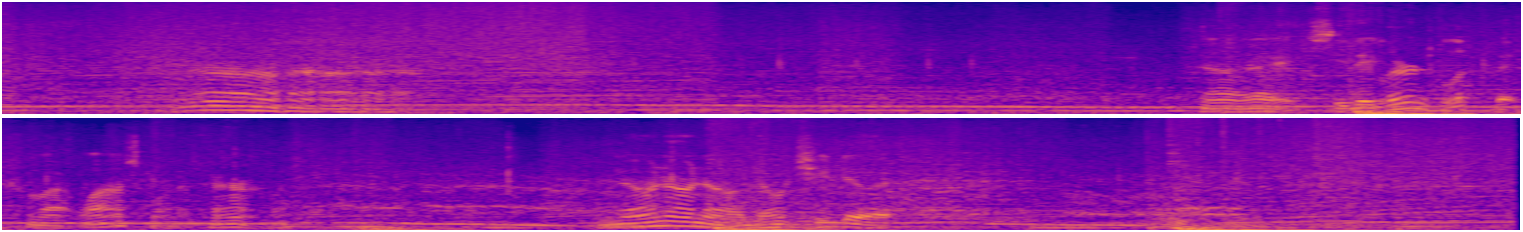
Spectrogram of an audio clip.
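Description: Other race car engines roar past nearby.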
